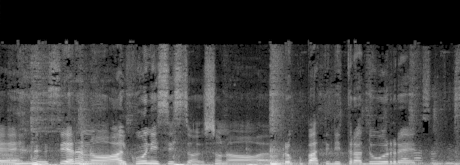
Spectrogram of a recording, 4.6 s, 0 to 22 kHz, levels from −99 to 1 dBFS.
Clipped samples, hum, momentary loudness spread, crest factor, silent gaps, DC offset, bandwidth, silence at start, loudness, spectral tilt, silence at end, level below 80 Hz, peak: under 0.1%; none; 9 LU; 18 dB; none; under 0.1%; 17 kHz; 0 s; -21 LUFS; -6 dB/octave; 0 s; -26 dBFS; -2 dBFS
